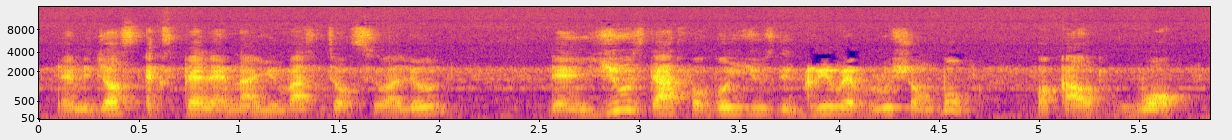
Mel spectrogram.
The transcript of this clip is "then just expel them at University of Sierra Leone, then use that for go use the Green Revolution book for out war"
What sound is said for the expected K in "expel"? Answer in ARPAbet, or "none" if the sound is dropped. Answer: K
